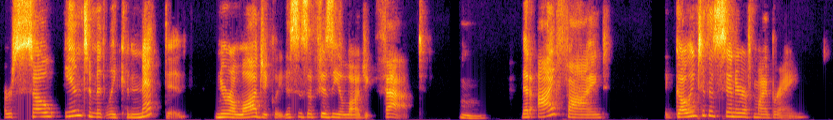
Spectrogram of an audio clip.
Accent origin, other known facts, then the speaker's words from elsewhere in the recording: the South, United States; I'm from the South and we always call people sweetheart or honey.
